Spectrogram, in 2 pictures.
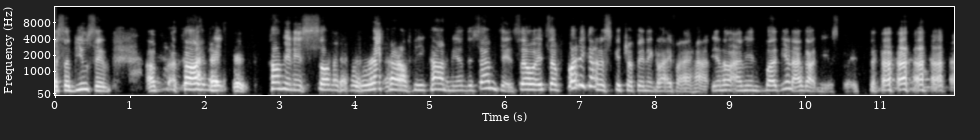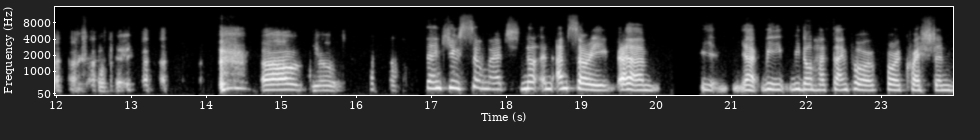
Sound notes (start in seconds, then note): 10.5 laughs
